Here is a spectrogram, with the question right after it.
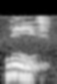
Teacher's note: Âm y ở đây phải là âm y dài, các bạn kéo nó ra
